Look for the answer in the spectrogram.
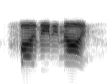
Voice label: Voices Trap Bomb Spotted Female

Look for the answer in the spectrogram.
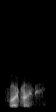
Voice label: Voices AlarmState Male

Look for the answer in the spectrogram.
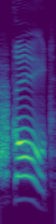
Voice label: English Gold

